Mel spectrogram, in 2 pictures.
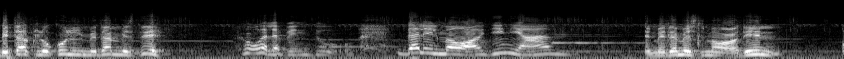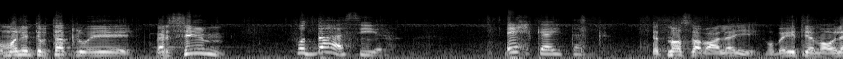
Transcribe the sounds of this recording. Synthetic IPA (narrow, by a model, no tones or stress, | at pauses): bet̪æklukolːelmæd̪æːmːesd̪iː | wælːæbɪnd̪uːʔd̪ælelmæwʕod̪iːnjaʕami | ʔelmæd̪æːmeʃelmæwʕod̪iːn | ʔomːænːʔent̪æbet̪ækluʔeːbæɾsiːm | fɑd̪ˤːɑhʔæsiːɾæ | ʔeħekæjt̪æk | ʔet̪nɑsˤːɑbʕalæjːwebæʔeːt̪jæmælæ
